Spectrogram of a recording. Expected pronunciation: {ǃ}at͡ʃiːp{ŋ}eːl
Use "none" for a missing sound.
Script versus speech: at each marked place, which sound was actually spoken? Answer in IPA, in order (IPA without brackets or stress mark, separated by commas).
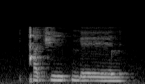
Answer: ǃ, ŋ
